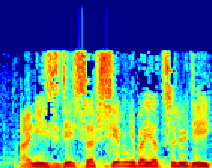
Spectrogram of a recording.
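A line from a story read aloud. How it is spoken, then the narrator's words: Shouting. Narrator (Russian): крикнула Мария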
